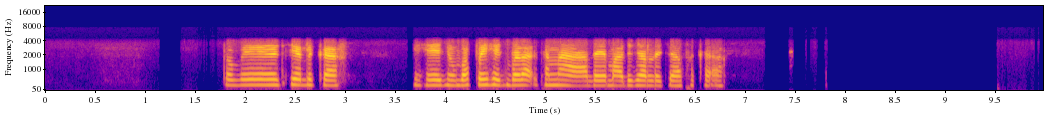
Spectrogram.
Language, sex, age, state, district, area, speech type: Santali, female, 30-45, Jharkhand, Seraikela Kharsawan, rural, conversation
